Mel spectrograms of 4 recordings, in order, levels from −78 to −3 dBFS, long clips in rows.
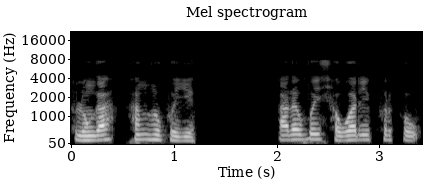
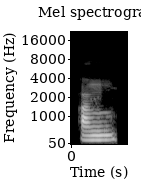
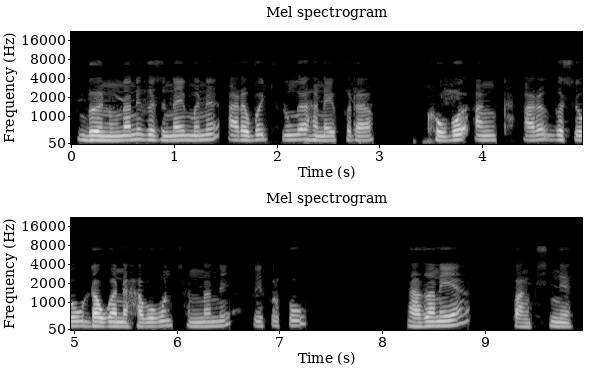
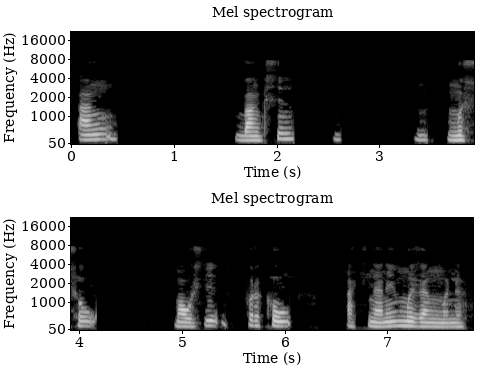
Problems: none marked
